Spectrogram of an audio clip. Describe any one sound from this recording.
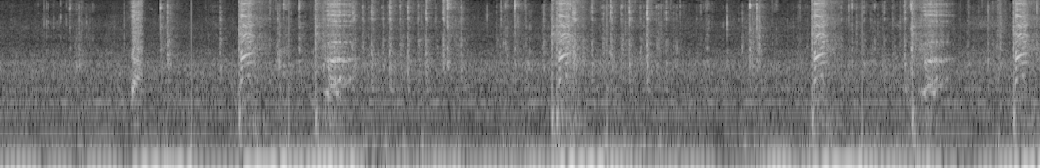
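Retro arcade game music plays with a steady beat.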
